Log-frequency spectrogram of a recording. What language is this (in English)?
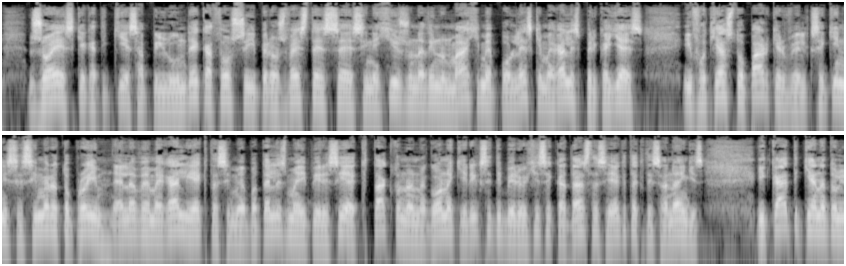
Greek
